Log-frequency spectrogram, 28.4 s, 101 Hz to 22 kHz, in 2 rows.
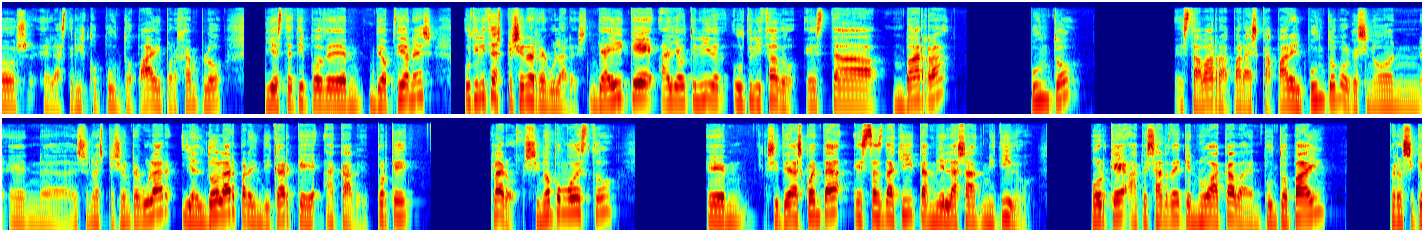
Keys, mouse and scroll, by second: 10.4 click, 11.5 click, 12.6 click, 16.7 click, 18.8 ctrl+p, 19.2 BackSpace, 19.6 Return, 23.5-24.8 drag.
